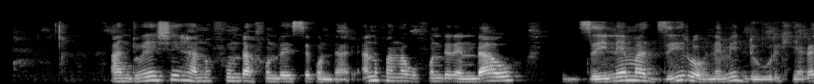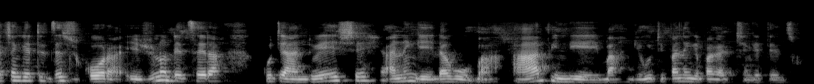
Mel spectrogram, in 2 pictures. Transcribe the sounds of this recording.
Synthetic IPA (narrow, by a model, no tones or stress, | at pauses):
antʰue̞ʃe̞ano̞fundafundojese̞konda̰ɾḭʔano̞fanirakufundirendau | d͡zine̞mad͡ziro̞ne̞midʱuɾijakat͡ʃe̞ŋɡe̞ted͡zeʐiko̞ɾa̰iʐino̞ɗe̞t͡se̞ɾakutiantʰue̞ʃe̞a̰ne̞ŋɡe̞iɗakuɓa̰ɦaːpindieiɓaŋɡe̞kutipane̞ŋɡe̞pakati̥t͡ʃe̞ŋɡe̞te̞ːd͡zwa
